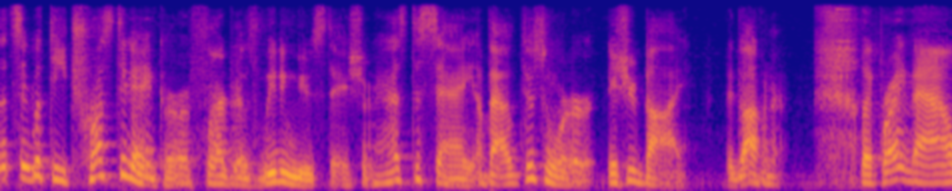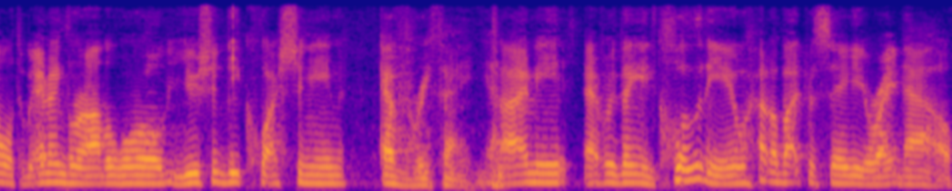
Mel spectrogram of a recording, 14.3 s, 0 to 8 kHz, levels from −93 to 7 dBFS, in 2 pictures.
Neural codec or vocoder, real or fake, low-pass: codec, 24 kHz, 0.9 kbps, WavTokenizer, medium music audio release; fake; 7.2 kHz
